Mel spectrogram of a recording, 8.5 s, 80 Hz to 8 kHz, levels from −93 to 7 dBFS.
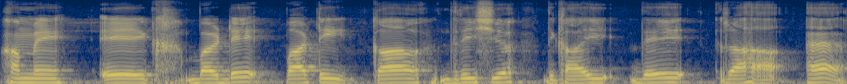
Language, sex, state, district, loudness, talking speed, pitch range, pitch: Hindi, male, Punjab, Fazilka, -15 LUFS, 70 wpm, 140-150 Hz, 140 Hz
